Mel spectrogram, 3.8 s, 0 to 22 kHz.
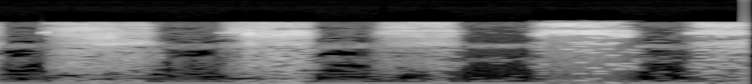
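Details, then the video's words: Barn owls at Starr Ranch during dinner time on 2/1/12 give rasping, noisy hisses. Four long bursts in under four seconds, each lasting about half a second, with a steady low hum underneath. "Starr Ranch Barn Owls Dinner is served"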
